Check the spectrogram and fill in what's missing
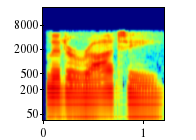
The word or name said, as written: literati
